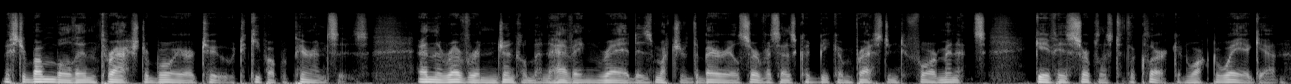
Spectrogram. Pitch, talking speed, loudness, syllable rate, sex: 95 Hz, 190 wpm, -21 LUFS, 5.4 syllables/s, male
